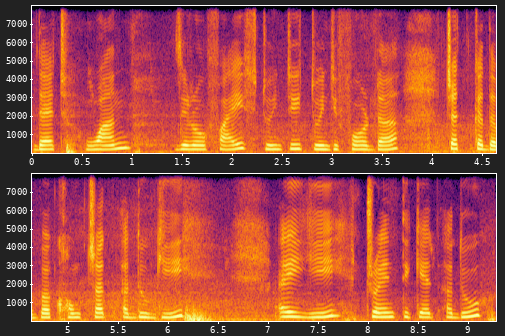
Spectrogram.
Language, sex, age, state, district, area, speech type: Manipuri, female, 18-30, Manipur, Kangpokpi, urban, read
